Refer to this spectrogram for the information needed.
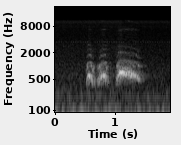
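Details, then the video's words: Spotted dove, a prolific 'kuk 1' style caller used as a lure and said to set other birds calling: two short, low hollow coos, then a longer rolling coo, all at a similar mid-low pitch, over faint steady background hum. "Burung tekukur gacor idaman kuk 1 bikin geger burung lain ikutan bunyi"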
